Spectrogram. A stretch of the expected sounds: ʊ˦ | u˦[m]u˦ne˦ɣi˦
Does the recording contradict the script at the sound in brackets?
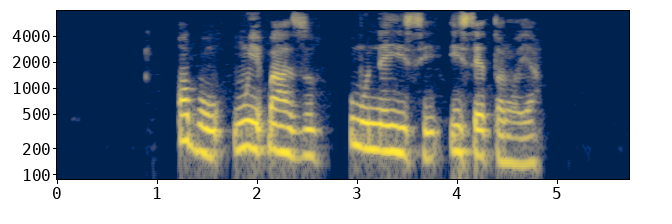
no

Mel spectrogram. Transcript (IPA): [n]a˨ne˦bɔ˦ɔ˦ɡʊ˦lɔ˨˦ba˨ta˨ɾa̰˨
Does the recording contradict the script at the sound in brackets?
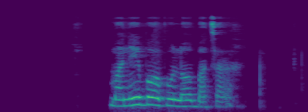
yes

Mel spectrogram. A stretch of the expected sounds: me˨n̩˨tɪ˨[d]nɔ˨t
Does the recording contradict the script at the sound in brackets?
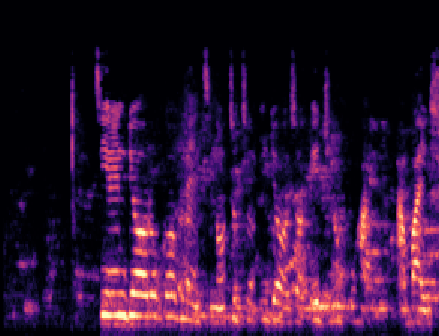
yes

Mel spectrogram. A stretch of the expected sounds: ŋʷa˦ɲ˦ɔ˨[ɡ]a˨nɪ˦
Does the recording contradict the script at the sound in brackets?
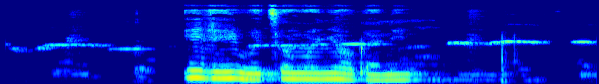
no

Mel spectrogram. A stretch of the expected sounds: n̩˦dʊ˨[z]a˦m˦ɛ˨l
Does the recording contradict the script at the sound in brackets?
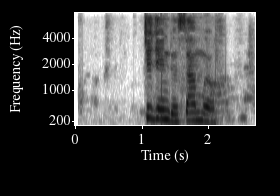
yes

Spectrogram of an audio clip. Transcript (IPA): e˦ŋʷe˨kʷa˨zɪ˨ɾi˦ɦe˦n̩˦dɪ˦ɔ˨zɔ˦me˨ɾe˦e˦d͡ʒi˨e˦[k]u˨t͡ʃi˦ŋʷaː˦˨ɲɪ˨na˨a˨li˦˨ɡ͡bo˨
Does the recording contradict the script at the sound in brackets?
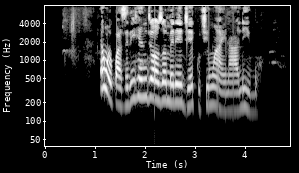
no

